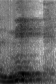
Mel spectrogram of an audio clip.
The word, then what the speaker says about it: knick: তাহলে আমরা আজকের এই ক্লাসের মধ্যে দিয়ে জানতে পারলাম যে সাইলেন্ট লেটার্স কে, কে কে শব্দ লিখতে গেলে কে থাকবে, কিন্তু উচ্চারণের সময় কে থাকবে না।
